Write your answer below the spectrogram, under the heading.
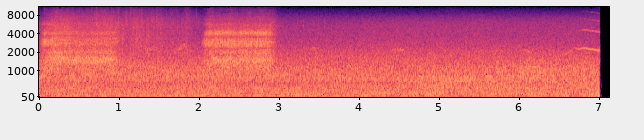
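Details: A grey heron gives two harsh, hoarse croaks, each about a second long, over steady roaring wind or traffic noise. It is unclear whether the calls are cheering or jeering.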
